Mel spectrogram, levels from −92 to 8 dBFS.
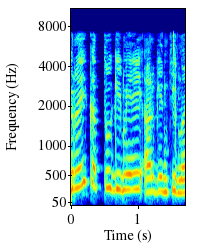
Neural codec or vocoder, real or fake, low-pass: codec, 16 kHz, 16 kbps, FreqCodec, larger model; fake; 7.2 kHz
